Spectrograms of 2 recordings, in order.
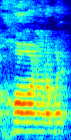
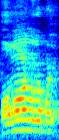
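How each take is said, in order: First: The word begins with an h sound. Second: The word begins with a vowel sound. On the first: The speaker calls it wrong. "അവരുടെ pronunciation" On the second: The speaker calls it right. "ഓണറബിൾ എന്നാണ് pronounce ചെയ്യേണ്ടത്"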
